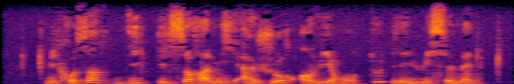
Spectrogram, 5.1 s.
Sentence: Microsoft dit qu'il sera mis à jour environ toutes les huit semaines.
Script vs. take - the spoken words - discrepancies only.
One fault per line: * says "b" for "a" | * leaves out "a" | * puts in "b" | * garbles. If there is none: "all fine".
all fine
